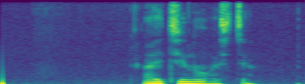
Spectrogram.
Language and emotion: Russian, neutral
